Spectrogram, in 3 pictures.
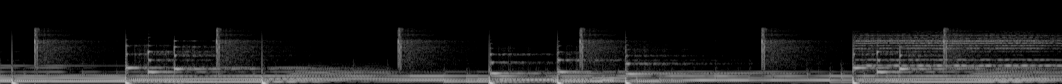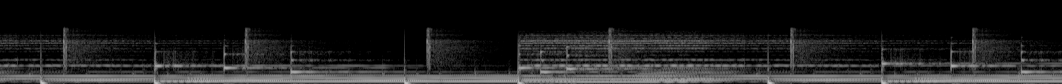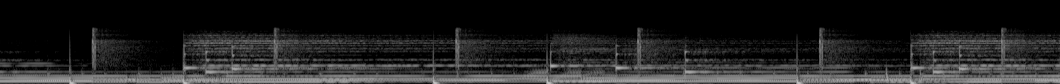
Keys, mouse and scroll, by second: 1.7 click, 3.4 click, 5.1 click, 6.6 0, 7.1 Return, 9.2 click, 14.6 click, 14.8 click, 15.0 click, 15.4-15.7 scroll up 2, 15.7-16.1 scroll down 2, 17.9 click, 18.0 click, 19.8 p, 21.9 click, 26.0 click, 27.5 click, 27.6 click, 29.5 click, 29.6 click, 30.8 click.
